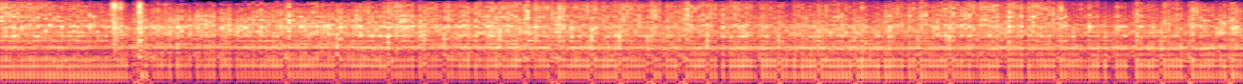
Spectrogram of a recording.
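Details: Troy-Bilt Super Bronco tiller, bought locked up, possibly stuck reels, now repaired with exhaust warm: steady single-cylinder chugging about three and a half beats a second, even and unbroken; normal running.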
